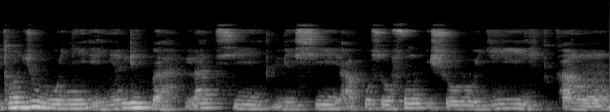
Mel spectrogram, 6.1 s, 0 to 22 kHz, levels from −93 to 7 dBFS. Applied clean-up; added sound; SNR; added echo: none; none; none; reverberation time 0.6 s.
